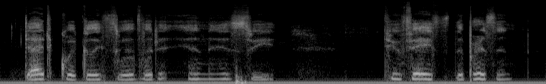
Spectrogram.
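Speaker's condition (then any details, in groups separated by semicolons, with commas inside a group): Cerebral palsy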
